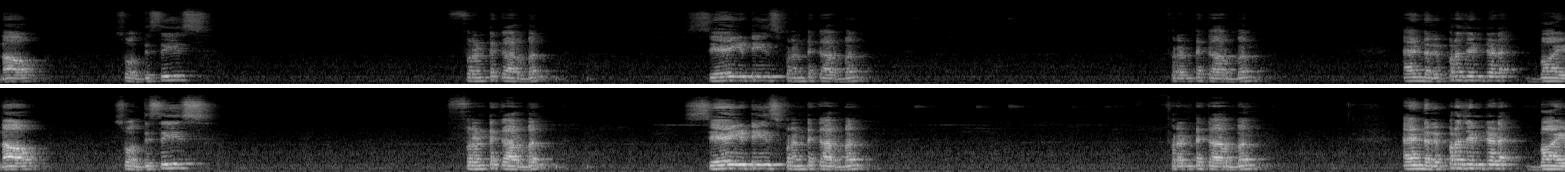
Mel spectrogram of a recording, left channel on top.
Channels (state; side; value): quieter; left; 9.2 dB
